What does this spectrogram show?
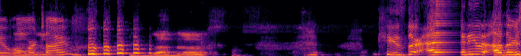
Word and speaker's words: Inanna: Sorry to correct you. It's Inanna, the goddess. Ilana?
